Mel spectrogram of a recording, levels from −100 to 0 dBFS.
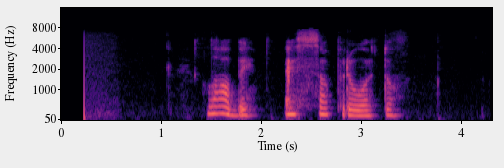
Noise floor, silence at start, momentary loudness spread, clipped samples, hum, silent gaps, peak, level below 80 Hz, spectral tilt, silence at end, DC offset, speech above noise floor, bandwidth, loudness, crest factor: -80 dBFS; 1.45 s; 18 LU; under 0.1%; none; none; -16 dBFS; -70 dBFS; -5.5 dB/octave; 0.95 s; under 0.1%; 45 dB; 7.6 kHz; -37 LUFS; 22 dB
